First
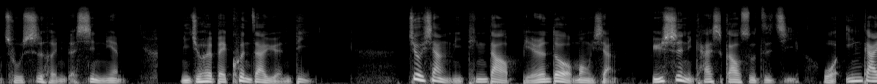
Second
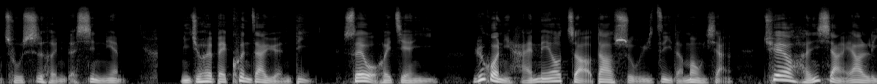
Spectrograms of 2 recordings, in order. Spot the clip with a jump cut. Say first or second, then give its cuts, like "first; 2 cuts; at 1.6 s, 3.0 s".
second; 1 cut; at 3.4 s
